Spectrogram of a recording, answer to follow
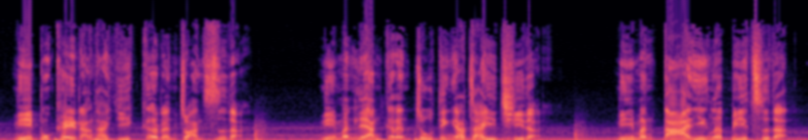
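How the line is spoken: Frantic shouting. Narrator (Chinese): Chandra 阿姨更加疯狂了，她大喊着说

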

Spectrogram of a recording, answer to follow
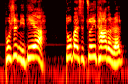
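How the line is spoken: Shouting. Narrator (Chinese): 他……张口喊道

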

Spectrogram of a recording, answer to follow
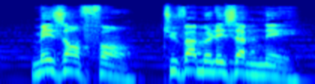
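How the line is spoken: Demonic roar. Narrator (French): rugit la voix démoniaque

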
